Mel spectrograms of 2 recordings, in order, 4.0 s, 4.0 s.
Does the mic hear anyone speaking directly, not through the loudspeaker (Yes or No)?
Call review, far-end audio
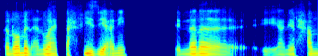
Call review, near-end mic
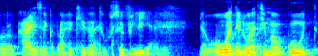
Yes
